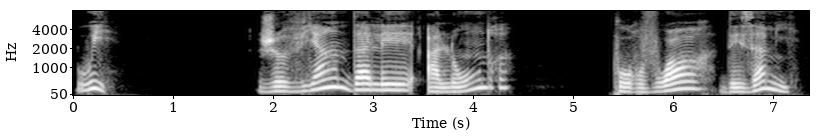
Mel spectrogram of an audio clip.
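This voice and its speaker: A woman reading the part of a young French law student in a slow learner's dialogue. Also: mid-range voice, sing-song, a little mellow, no echo, clean studio sound. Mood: friendly. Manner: slow, carefully articulated reading.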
